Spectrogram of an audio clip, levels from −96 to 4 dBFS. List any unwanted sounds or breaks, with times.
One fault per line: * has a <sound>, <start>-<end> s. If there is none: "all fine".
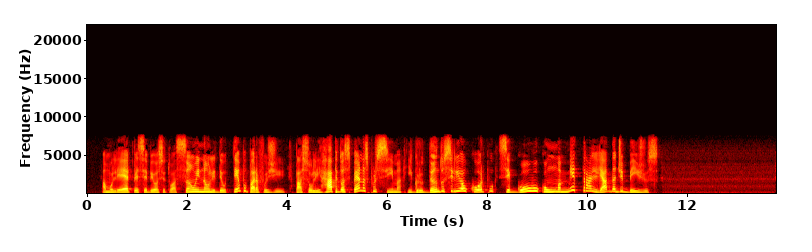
all fine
